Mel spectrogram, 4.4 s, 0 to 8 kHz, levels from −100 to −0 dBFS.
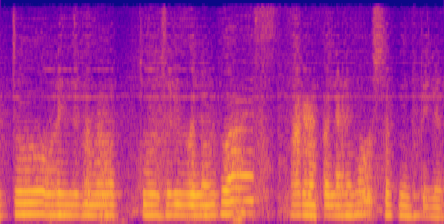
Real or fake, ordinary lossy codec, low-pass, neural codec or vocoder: fake; none; 7.2 kHz; codec, 44.1 kHz, 0.9 kbps, DAC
